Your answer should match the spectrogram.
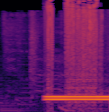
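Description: A loud, steady telephone dial tone kicks in on a call-in line after a brief quieter stretch of line noise, holding one unbroken pitch to the end without a pause.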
